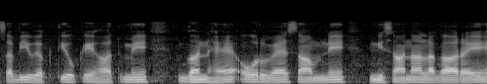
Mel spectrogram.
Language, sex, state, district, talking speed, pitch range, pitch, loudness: Hindi, male, Uttar Pradesh, Shamli, 170 wpm, 105-110 Hz, 110 Hz, -19 LUFS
